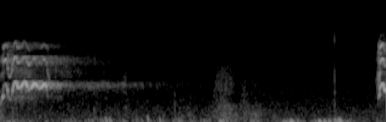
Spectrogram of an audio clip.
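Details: In Canada, a coyote gives a high, wavering howl that fades away, then starts another.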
